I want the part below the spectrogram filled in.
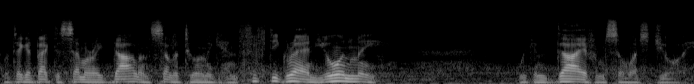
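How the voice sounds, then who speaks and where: A man's voice: on the low side, expressive, normal speed, close to an everyday voice. An actor playing a cynical, menacing tough guy in an old radio drama, clipped, slangy and hard-boiled. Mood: intense, possessive. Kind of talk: old radio drama acting and noir narration. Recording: muffled, noisy old radio recording.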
